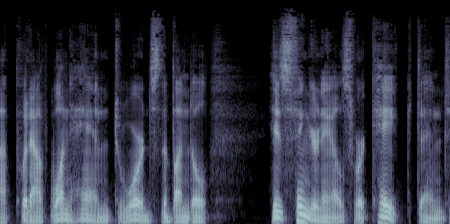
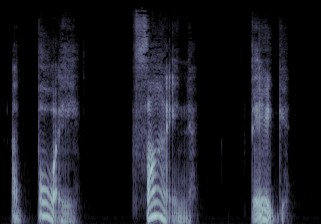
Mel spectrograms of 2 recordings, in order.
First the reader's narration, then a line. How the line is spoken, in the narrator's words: she whispered sharply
